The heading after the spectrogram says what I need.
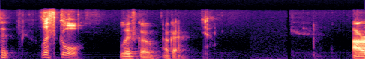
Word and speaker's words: Lithgow: invite yeah absolutely okay all right and it's lit gal is how i pronounce it let's go lithgow okay all right everybody so today we have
